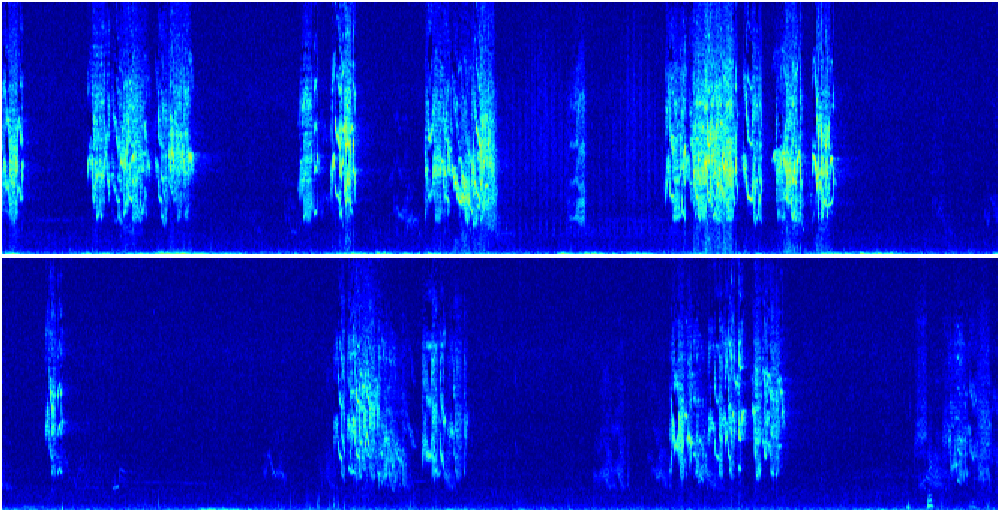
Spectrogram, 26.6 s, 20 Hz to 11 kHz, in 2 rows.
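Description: Harsh, shrill call notes of Maasai red-fronted parrots burst out in irregular clusters of short screeches, loud, with brief pauses between bouts and no talking; recorded in the morning at Molo in the western Kenya highlands, 8,000 feet, February 1956, as the birds fly in to a podocarpus tree beside water tanks.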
